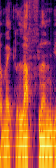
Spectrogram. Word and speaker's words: McLaughlin: Paco de Lucia und John McLaughlin oder McLaughlin, wie er ausgesprochen wird, zu dritt an akustischen spanischen Gitarren haben sie den Mediterranean Sundance gespielt.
